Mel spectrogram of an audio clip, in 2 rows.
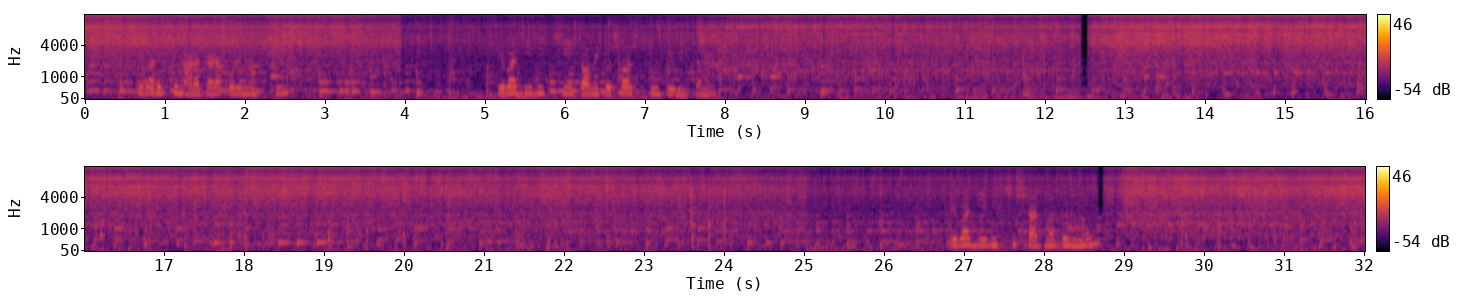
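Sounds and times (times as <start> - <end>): vegetables sizzling in hot oil: 0.0 - 32.0
spatula stirring in a pan: 12.6 - 25.8, 28.8 - 32.0.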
